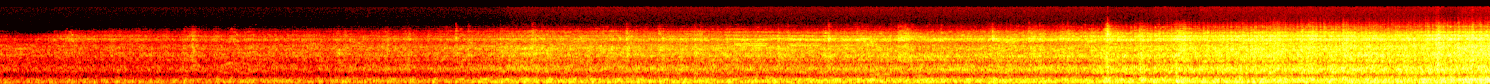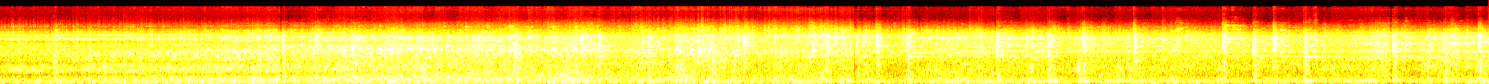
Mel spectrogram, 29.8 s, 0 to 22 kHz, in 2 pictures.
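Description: Pakistan Railways HBU-20 diesel-electric locomotive approaching, its engine growing steadily louder for about fifteen seconds as it draws near and passes. It is followed by the passenger coaches rolling by, wheels clicking over the rail joints.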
